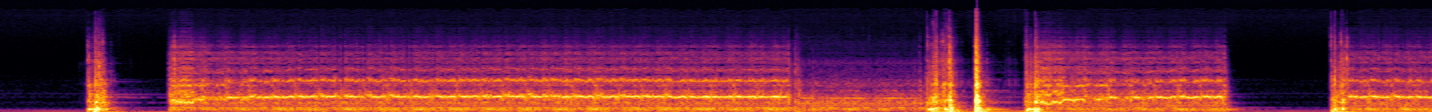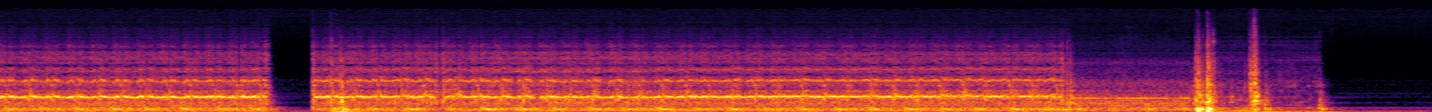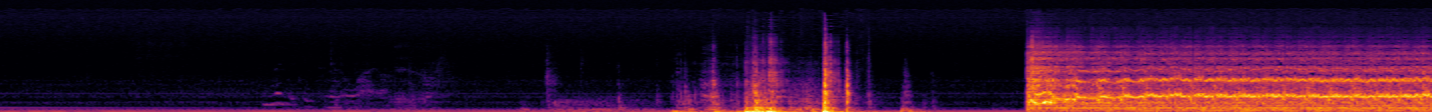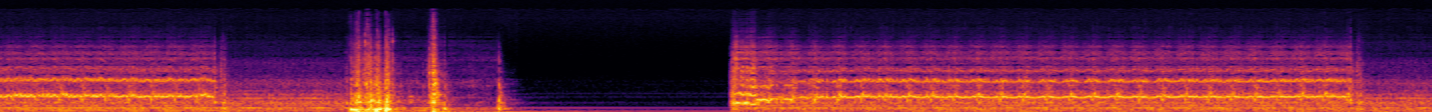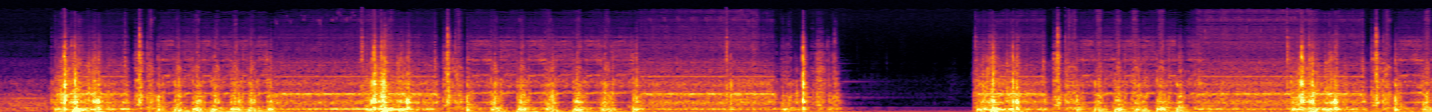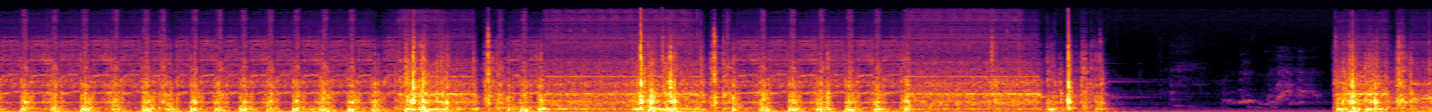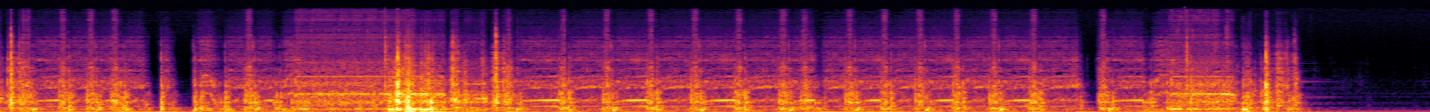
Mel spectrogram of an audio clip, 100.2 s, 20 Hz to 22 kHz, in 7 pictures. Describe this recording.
My sick Canon ink jet printer makes some sounds and eventually prints some pages. Recorded with a Cold Gold contact mic taped to the plastic case into a Zoom H4.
